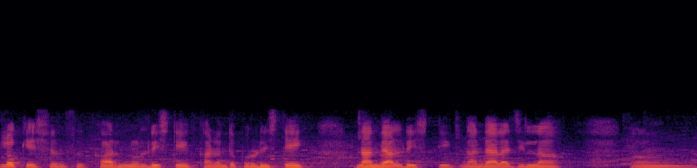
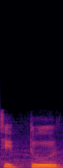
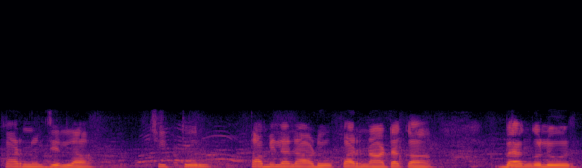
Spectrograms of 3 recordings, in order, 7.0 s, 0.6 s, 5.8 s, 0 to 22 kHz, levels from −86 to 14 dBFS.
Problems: constant background noise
